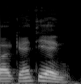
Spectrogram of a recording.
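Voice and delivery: plain reading voice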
